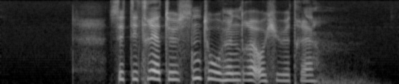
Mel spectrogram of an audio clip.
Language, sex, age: Norwegian, female, 21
